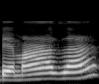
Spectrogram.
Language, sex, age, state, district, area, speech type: Assamese, female, 60+, Assam, Dhemaji, rural, spontaneous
